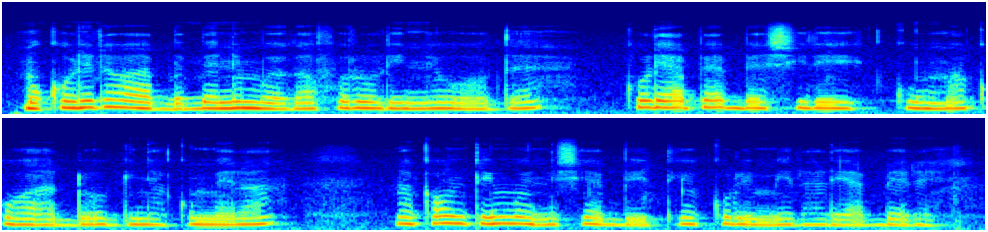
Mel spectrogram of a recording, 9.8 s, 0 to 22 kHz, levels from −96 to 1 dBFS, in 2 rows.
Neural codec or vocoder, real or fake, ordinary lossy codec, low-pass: none; real; none; 10.8 kHz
